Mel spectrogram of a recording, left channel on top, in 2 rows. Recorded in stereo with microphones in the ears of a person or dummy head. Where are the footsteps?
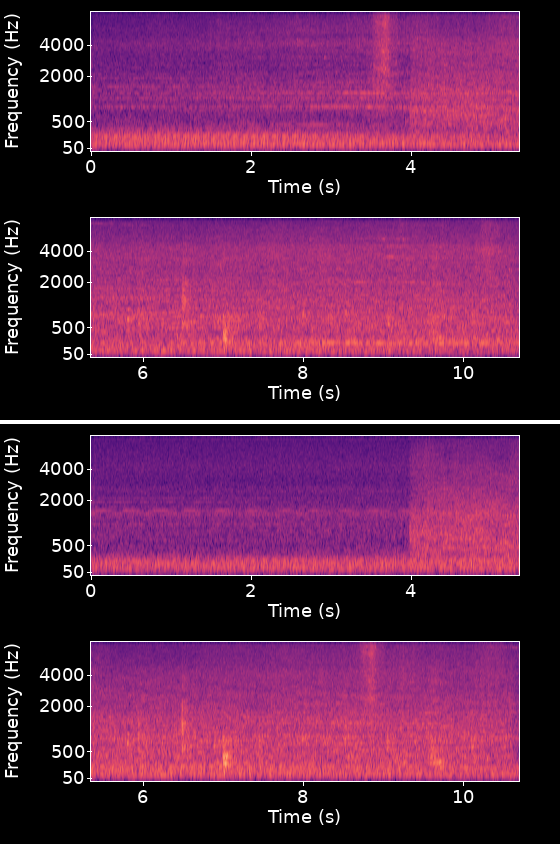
60° right (ahead or behind), 3 m; by 10.6 s 75° right (ahead or behind), 6.5 m.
